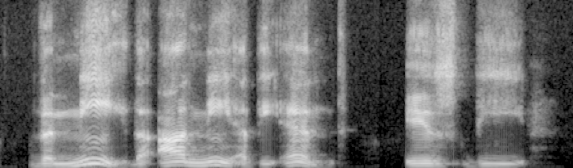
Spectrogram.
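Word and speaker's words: אני: Those who know Hebrew, standard Hebrew, would say it's pronounced ani, right? And they would say, no, it's pronounced anaya, or the Torah Knights cats would say ane or something like that.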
